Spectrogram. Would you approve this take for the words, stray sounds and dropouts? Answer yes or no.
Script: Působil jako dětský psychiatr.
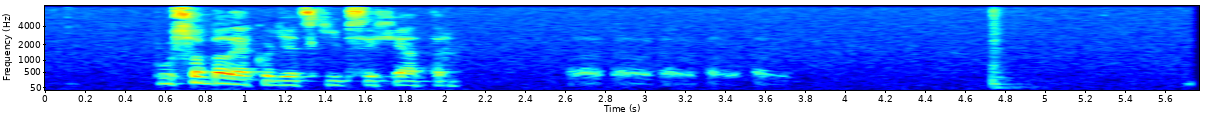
no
